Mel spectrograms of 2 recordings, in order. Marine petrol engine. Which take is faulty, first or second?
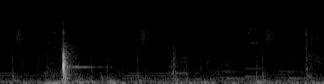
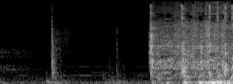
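first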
